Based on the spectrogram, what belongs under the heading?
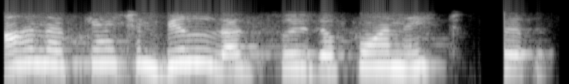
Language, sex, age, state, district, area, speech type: Kashmiri, female, 18-30, Jammu and Kashmir, Ganderbal, rural, conversation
